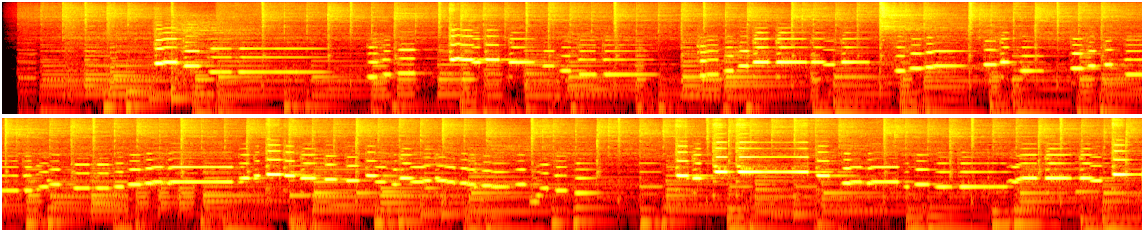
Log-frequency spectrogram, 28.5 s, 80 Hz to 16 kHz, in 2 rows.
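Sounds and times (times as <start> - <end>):
EWI USB electronic wind instrument with ARIA flute sound: 1.9 - 21.8, 22.6 - 28.4.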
